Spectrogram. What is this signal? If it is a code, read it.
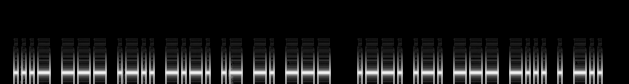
Morse code, heard as a keyed tone, about 30 wpm, 550 Hz. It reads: VOLCANO PROBED
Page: News Headlines in Morse Code at 30 WPM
